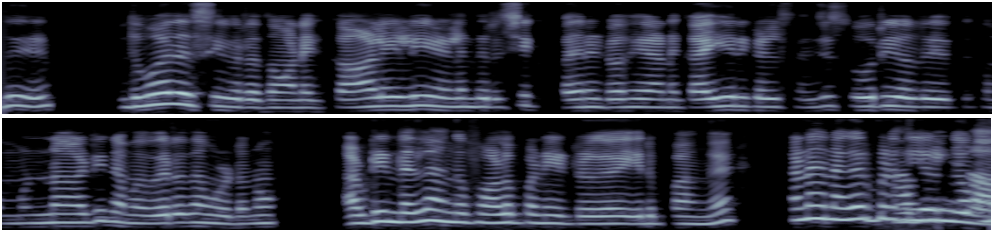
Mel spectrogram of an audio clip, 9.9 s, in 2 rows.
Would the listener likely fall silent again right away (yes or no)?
yes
